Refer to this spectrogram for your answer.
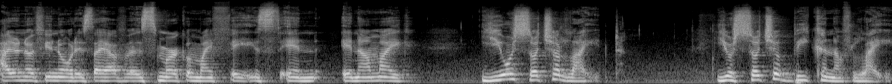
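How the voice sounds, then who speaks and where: Fairly low in pitch, a woman talks at a fairly slow pace with fairly even intonation and very even loudness, with audible room echo. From Dominican Republic. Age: 60s. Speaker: healthcare executive and advocate. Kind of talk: interview conversation.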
